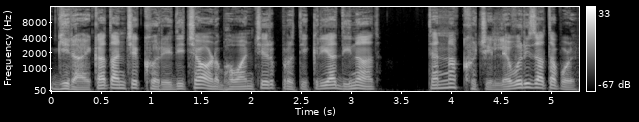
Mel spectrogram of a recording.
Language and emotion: Goan Konkani, sad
